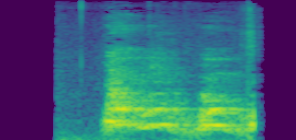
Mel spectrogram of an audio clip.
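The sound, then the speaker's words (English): A dog gives a loud bark that runs into a second one, forming a short double woof that lasts under a second, with no talking around it. “If your family holidays included roasting chestnuts over an open fire and wrapping up in warm blankets and exchanging presents with your beloved family members, and nothing ever went wrong like the dog barking while you're recording a podcast, leave.”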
